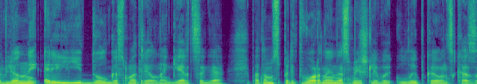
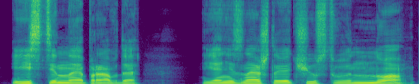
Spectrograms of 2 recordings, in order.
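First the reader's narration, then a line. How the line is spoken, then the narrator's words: Gloomy. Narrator (Russian): прибавил он мрачно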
